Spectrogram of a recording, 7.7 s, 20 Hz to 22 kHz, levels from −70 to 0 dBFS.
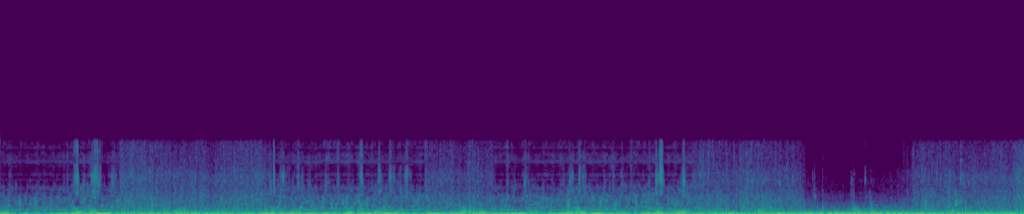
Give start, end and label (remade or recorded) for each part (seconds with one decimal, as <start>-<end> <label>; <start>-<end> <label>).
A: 0.0-0.9 remade; 0.9-2.0 recorded; 2.0-3.2 remade; 3.2-3.7 recorded; 3.7-5.2 remade; 5.2-7.7 recorded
